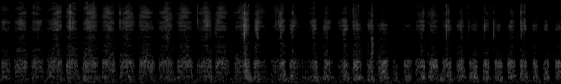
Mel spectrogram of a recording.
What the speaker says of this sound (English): try not to sand at it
